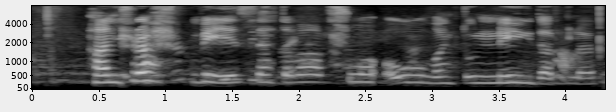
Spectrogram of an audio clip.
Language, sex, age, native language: Icelandic, male, 12, Icelandic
